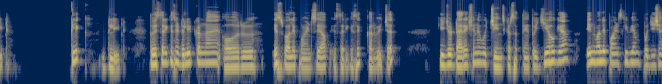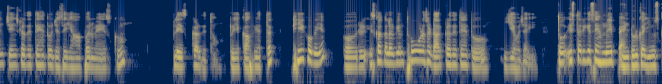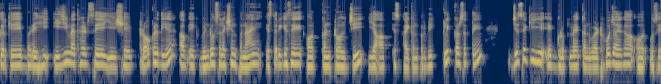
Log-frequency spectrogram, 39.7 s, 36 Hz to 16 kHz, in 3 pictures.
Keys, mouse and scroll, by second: 1.3 click, 1.8 Delete, 3.2 click, 4.1 middle click, 4.3-5.9 scroll down 1, 5.9 click, 8.7 middle click, 9.9-11.1 scroll down 1, 12.6 scroll up 1, 12.6 click, 17.0-17.7 scroll down 1, 18.4 middle click, 20.3 click, 22.5-23.0 scroll down 1, 23.6 click, 24.1 middle click, 30.0 click, 35.3 click, 36.0 scroll down 1, 37.0 middle click, 38.2-38.7 scroll down 1.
